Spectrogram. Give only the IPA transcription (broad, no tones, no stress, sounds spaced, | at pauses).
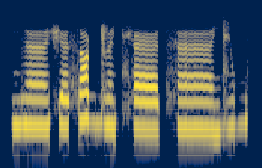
n z æ̃ː ʃ æ s ɑ ɡ ɖ͡ʐ æ̃ t͡ɕʰ æː t͡sʰ æ̃ː d͡ʑ u b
